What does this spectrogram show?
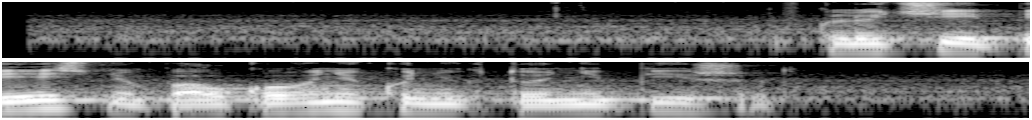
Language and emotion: Russian, neutral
